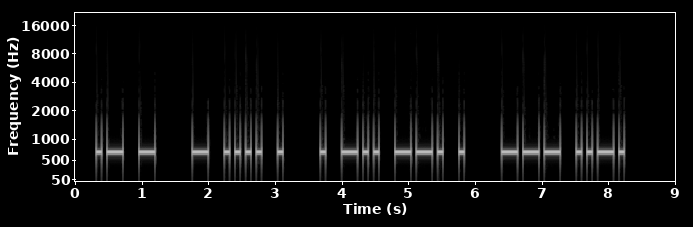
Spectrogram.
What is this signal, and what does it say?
Morse code, heard as a keyed tone, about 15 wpm, 700 Hz. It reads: AT THE EDGE OF
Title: Sets of 4 Words 15wpm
